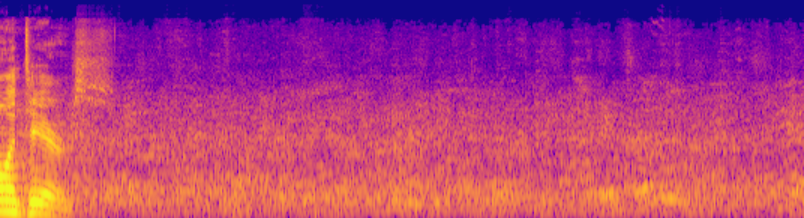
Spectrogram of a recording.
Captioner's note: chatter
